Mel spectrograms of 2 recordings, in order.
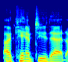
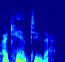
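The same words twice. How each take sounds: First: Said in the usual way. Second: Dropped to a near-murmur, much softer; quiet refusal. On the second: Retold or imitated. To his agent, refusing to boast in meetings, very soft. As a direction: pull back, almost under your breath.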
